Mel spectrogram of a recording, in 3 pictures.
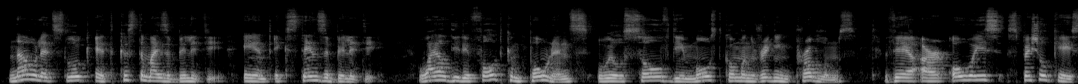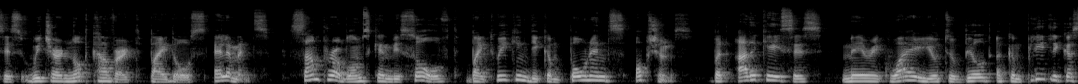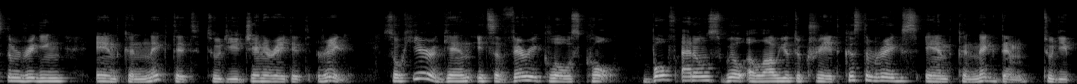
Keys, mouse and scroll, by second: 0.2 scroll up 2, 0.3 shift+middle click, 0.5 g, 0.8 r, 1.2 s, 2.6 click, 2.7 g, 3.0 click, 3.1 g, 3.4 click, 3.8 g, 5.2 click, 5.3-7.4 typing, 6.7 click, 7.9 scroll down 3, 8.0 scroll up 1, 8.2 scroll down 1, 8.3 shift+middle click, 8.5 click, 8.7 g, 10.5 click, 11.5 click, 12.4 click, 12.4 g, 12.9 click, 12.9 g, 13.0 g, 13.8 click, 14.9 g, 15.3 click, 15.6 ctrl+z, 15.8 ctrl+z, 16.2 g, 16.5 click, 16.7 g, 16.9 ctrl+z, 17.2 click, 17.4 g, 17.6-18.0 scroll down 1, 22.0 click, 28.9 click, 29.5 click.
